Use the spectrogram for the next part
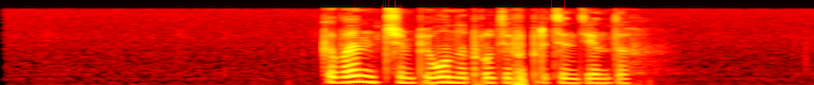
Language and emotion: Russian, neutral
